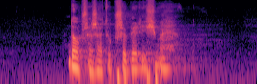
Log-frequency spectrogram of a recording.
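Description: An elderly man speaks calmly through a microphone in an echoing room.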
